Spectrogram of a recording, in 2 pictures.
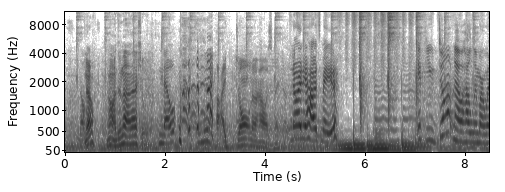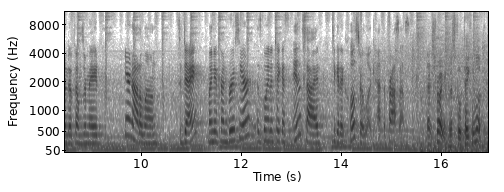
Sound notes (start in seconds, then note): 2.2 laughing; 5.4 upbeat music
